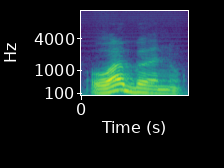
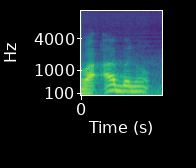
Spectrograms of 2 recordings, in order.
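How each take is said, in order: First: Wa runs straight into bnu with no vowel. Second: A separate a vowel is sounded before bnu. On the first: The speaker calls it right. "Wabnu ya" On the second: The speaker calls it wrong. "Bukan wa abnu"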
